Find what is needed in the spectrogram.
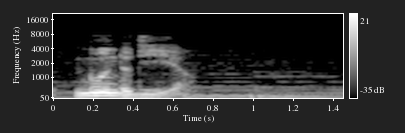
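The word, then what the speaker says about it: منذر: Le deuxième mot violet se prononce mundir.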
